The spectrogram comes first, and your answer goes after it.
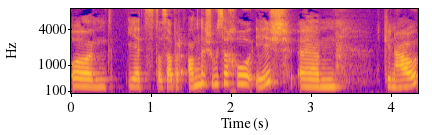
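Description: A plain, everyday voice from a woman, fairly high in pitch, with ordinary pitch variation, on a very clean recording with a silent background. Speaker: podcast host. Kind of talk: casual monologue.

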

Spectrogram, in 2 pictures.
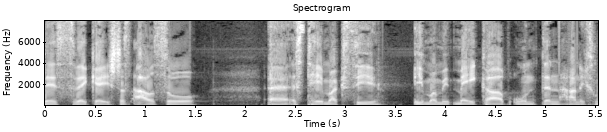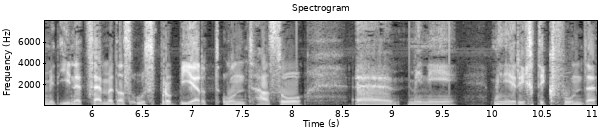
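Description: A man speaks at a very deep, low pitch in a monotone, flat intonation and at a moderate pace. His loudness stays very even, and the sound is dry and close with no echo. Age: 20s. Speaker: make-up artist and store manager. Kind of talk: interview.

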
